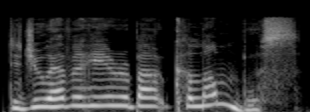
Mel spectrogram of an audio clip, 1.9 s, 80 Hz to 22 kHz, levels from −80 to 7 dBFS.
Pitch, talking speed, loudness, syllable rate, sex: 280 Hz, 185 wpm, -17 LUFS, 5.6 syllables/s, female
